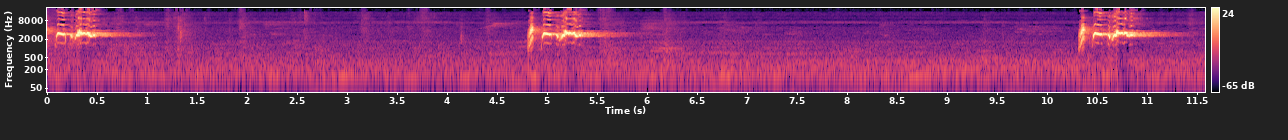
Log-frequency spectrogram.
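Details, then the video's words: Sooty-headed bulbul (kutilang) repeating a short burst roughly every five seconds: a sharp click followed by a fluttery, warbled whistle that trails off, separated by near silence with a soft low hum. "Mastering Burung Kutilang Original"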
